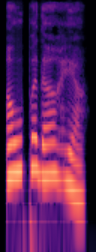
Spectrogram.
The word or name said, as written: ಔಪದಾಹ್ಯ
